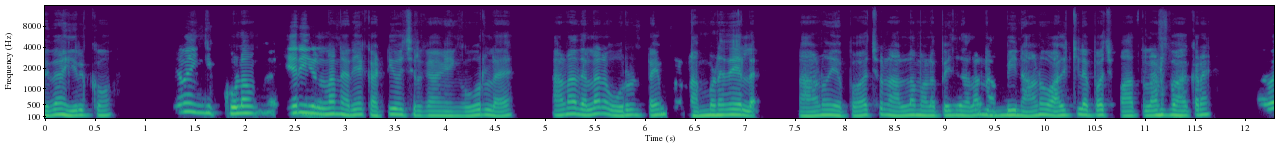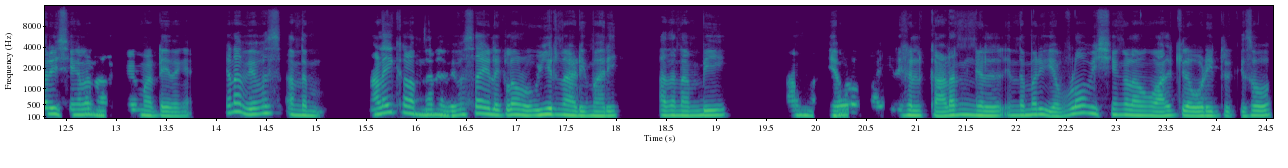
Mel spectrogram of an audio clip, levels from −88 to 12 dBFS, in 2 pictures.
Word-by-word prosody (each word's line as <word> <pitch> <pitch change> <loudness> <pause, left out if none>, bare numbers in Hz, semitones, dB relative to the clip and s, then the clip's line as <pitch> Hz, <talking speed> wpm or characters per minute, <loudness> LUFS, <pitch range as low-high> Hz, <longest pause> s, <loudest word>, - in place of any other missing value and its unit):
மாதிரி 145 - +1
தான் 175 -3 +4
இருக்கும். 155 0 -3 0.7
ஏன்னா 270 +2 0
இங்கே 230 -1 -2 0.2
குளம் 220 +1 +4 0.4
ஏரிகள்லாம் 200 -5 +3
நெறைய 170 +3 0
கட்டி 145 +5 -2
வச்சுருக்காங்க 145 -3 -2
எங்கள் 135 +1 -2
ஊர்ல. 165 -4 0 0.6
ஆனா, 175 +5 0
அதெல்லாம் 180 +4 +1
நான் 160 -6 0
ஒரு 160 +3 +1 0.2
டைம் 170 +4 +1 0.3
நம்புனதே 160 +4 +3
இல்ல. 145 -1 +1 0.5
நானும் 145 +5 +1
எப்போவாச்சும் 145 +5 -4
ஒரு 165 - -2
நல்ல 145 +3 +1
மழை 145 0 +1
பெஞ்சதெல்லாம் 155 +1 0
நம்பி 155 +2 +2
நானும் 155 +4 +1
வாழ்க்கையில 155 +4 0
எப்போவாச்சும் 160 0 -3
பார்த்துலாம்னு 150 +3 0
பார்க்குறேன், 165 +5 -1 0.5
அந்த 165 - -10
மாதிரி 195 +1 +4
விஷயங்கள்லாம் 170 0 -1
நடக்கவே 165 +3 -10
மாட்டேங்குதுங்க. 135 -2 -1 0.4
ஏன்னா 270 - +1
விவசா 220 +4 -1 0.2
அந்த 155 -1 +2 0.7
மழைக்காலம் 220 -3 0
தானே 170 -1 +1
விவசாயிகளுக்கெல்லாம் 175 0 +1
ஒரு 150 - +3
உயிர் 180 0 +5
நாடி 145 -3 +4
மாரி. 140 +1 +2 0.5
அதை 150 0 +2
நம்பி 150 +1 +3 0.8
ஆமா, 155 -2 -1 0.2
எவ்வளோ - - +1 0.2
பயிர்கள் 160 - -1 0.2
கடன்கள் 150 +1 +3 0.2
இந்த 150 +1 0
மாரி 175 +1 +2 0.2
எவ்வளோ 185 - 0 0.2
விஷயங்கள் 170 -2 -1
அவங்க 145 -1 +2
வாழ்க்கையில் 145 0 +2
ஓடிட்டு 140 +1 +1
இருக்கு. 135 0 -7
ஸோ, 150 - +4
160 Hz, 150 wpm, -23 LUFS, 145-175 Hz, 0.8 s, உயிர்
